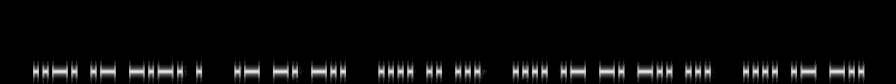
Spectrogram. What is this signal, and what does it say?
Morse code, heard as a keyed tone, about 25 wpm, 600 Hz. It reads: FACE AND HIS HANDS HAD
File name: the old man and the sea part 1 25wpm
